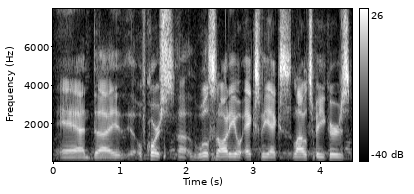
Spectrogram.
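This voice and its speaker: A middle-aged man from Austria speaks into a handheld mic held close, in a casual, eager introduction. He rambles, circling back with fillers and repeated starts, at an ordinary middle pitch. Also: flat delivery, slow pace. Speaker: audio writer and guest. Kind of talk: casual spoken introduction to camera. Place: trade show demo room.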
